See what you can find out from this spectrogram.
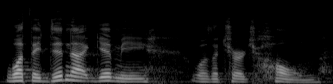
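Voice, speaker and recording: Speaking slowly in an expressive, rather high voice, an older northern Michigan man tells his faith testimony as a church speaker. He recounts it earnestly, like a story, often saying "uh."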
